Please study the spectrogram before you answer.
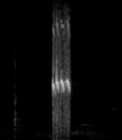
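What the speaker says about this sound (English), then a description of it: "let's preview this cricket sound" A cricket chirp from a sound library plays as one short, bright trill of about four quick pulses, clear and isolated against silence.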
